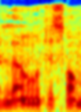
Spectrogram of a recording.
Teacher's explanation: اخفا کریں گے نون ساکن کے بعد فا آنے کی وجہ سے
